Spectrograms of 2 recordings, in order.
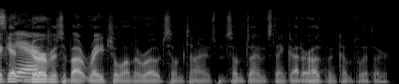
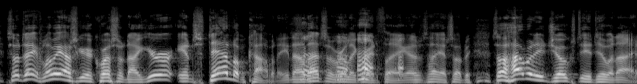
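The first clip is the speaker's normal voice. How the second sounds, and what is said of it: Cheesy radio DJ voice. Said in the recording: “should I do the radio voice?”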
